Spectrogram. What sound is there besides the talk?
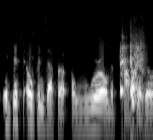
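sneeze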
